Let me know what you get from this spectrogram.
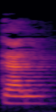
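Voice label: "cal", Spanish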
